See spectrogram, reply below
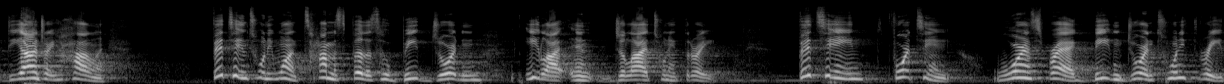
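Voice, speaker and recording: Fiery high-pitched woman in an echoey hall. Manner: confrontational, rising to shouting. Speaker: public commenter. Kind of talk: impassioned public comment. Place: city council chamber. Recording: echoey hall with long reverb.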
